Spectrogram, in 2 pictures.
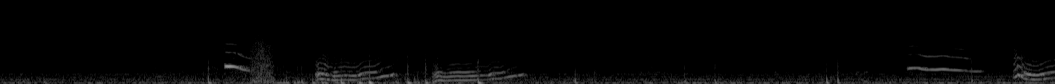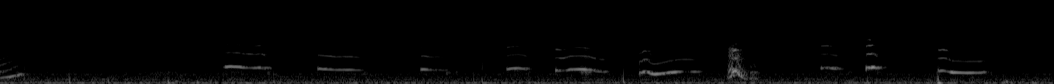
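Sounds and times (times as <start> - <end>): dog whining: 2.1 - 5.3, 9.0 - 10.8, 12.8 - 20.5.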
